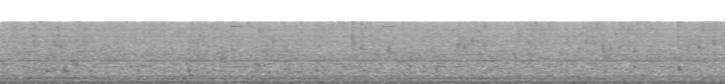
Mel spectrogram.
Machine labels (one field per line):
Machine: pump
